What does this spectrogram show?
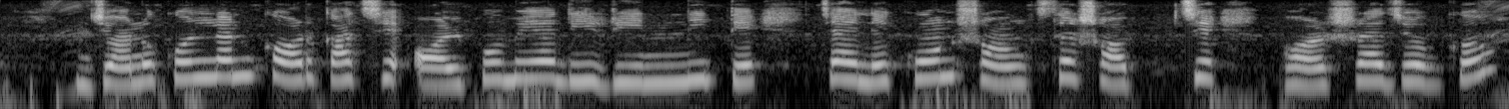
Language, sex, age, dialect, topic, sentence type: Bengali, female, <18, Northern/Varendri, banking, question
